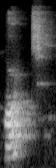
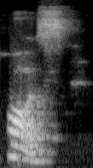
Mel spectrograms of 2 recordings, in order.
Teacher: RP has got two back vowels. You have the short O as in hot and the long O as in horse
